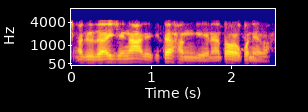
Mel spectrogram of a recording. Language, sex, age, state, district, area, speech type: Manipuri, male, 30-45, Manipur, Kangpokpi, urban, conversation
